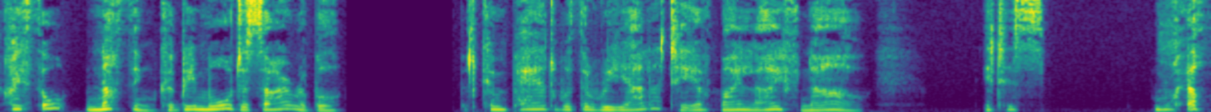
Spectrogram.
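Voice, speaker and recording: A woman voicing a gentle young wife in a storybook, speaking in a soft, breathy, heartfelt way. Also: medium pitch, no echo, clean studio sound, voice pushed up, close to an everyday voice.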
